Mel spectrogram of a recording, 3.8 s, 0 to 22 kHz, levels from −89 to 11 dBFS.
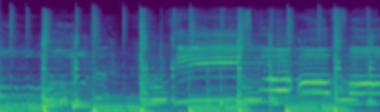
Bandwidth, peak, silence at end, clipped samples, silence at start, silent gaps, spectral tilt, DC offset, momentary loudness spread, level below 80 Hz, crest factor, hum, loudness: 18 kHz; 0 dBFS; 0 s; under 0.1%; 0 s; none; -5 dB/octave; under 0.1%; 7 LU; -26 dBFS; 16 dB; none; -17 LUFS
